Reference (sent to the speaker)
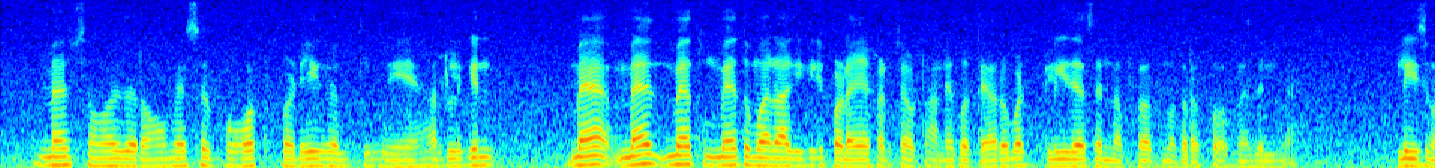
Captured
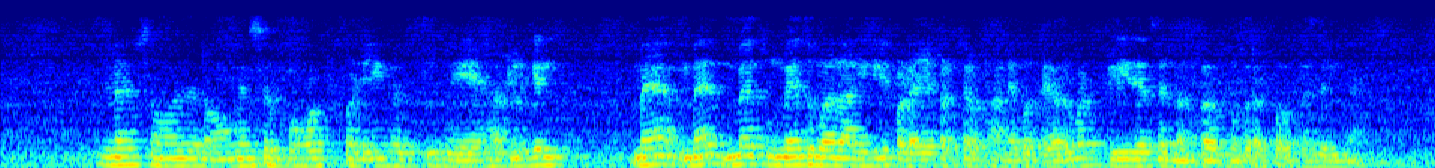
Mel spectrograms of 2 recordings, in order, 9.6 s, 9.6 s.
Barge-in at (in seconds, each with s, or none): none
